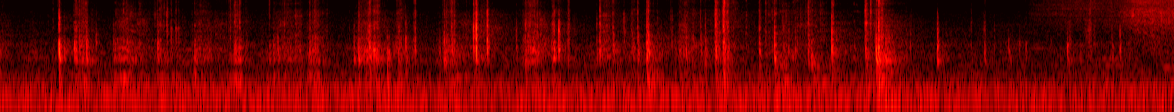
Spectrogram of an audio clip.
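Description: Scissors snipping through a heat-sealed foil moisture-barrier bag, with quick clicks and foil crinkling. About five seconds in, a steady hiss as air rushes into the sealed bag when it is opened.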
